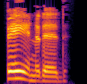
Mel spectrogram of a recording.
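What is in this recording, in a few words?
"bayoneted", English, British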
